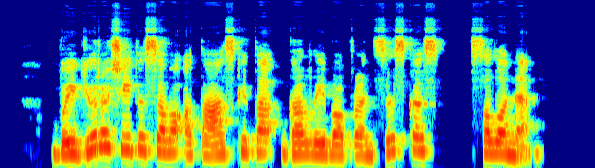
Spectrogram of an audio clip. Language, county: Lithuanian, Kaunas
